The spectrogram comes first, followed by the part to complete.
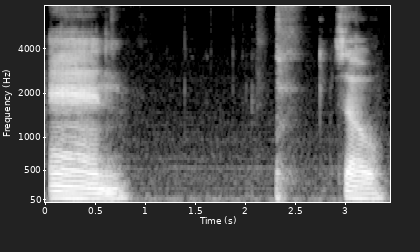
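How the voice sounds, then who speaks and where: A man's voice: extremely low pitch, fairly even intonation, drawn-out words, smooth. A man hosting a podcast, casually retelling TV episodes in a rambling way with many restarts and acted-out quotes. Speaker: podcast host recapping TV episodes. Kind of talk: casual recap chat.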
